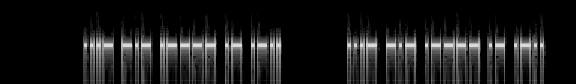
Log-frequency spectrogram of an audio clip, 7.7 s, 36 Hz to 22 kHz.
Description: Morse code, heard as a keyed tone, about 28 wpm, 700 Hz. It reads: VK1AL VK1AL
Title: DXCC-100 Call Signs - 5 Characters - Repeated 3x - 28wpm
